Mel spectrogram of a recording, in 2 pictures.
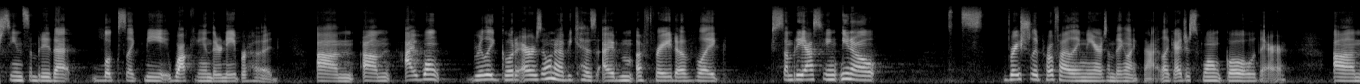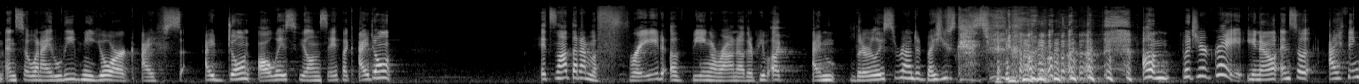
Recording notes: This episode was recorded live at FanX Salt Lake (formerly "Salt Lake Comic-Con")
